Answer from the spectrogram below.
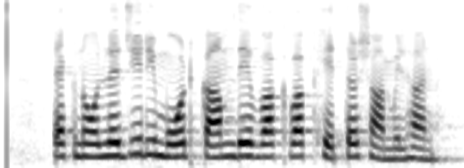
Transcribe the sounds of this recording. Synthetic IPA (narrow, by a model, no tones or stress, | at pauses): ʈɛːknɔːlɔːd͡ʒiːɾɪmoːɾʈkəmd̪eːʋəkʰʋəkʰːeːt̪əɾʃaːmɪlɦən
